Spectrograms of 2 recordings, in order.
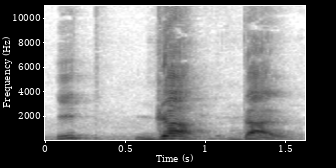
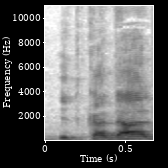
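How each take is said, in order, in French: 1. La consonne après 'it' est un son g. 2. La consonne après 'it' est un son k. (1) "Il y a marqué It-Gadal" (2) "où est-ce qu'il y a marqué Itkadal?"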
